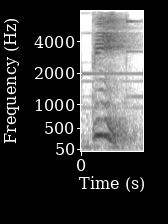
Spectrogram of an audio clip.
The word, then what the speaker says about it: 地: If it's not used as a particle, then it is very often pronounced as 地.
